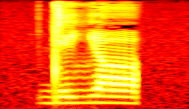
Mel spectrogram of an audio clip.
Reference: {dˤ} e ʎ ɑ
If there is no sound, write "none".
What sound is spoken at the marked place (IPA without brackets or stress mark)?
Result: d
